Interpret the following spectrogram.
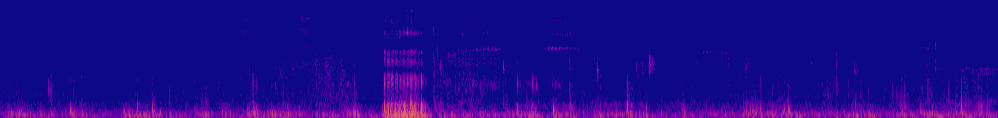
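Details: Chiko, a rescued former stray cat that now clings affectionately to its owner, purrs indoors: a low, steady rumble broken by a sudden loud rustling burst midway, with faint higher squeaks afterward.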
